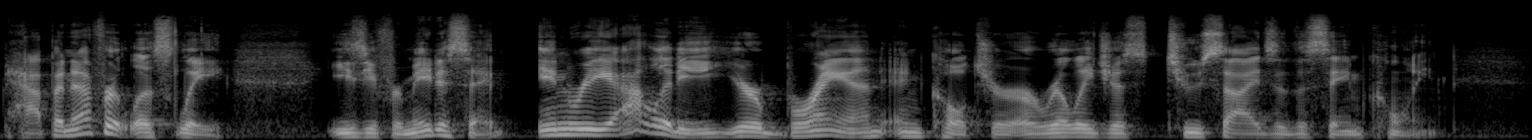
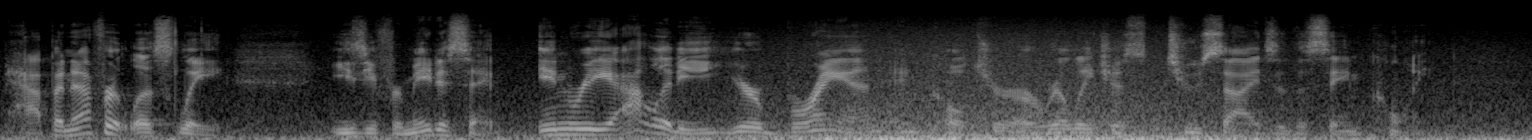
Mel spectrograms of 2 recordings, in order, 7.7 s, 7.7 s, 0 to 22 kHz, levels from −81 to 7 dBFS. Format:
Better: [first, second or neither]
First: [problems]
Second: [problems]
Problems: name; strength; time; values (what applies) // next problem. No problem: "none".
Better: first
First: none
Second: wind noise on the microphone; occasional gusts; 10 dB below the speech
